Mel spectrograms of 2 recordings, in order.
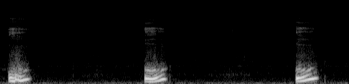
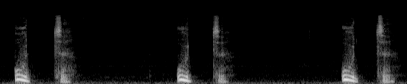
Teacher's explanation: you don't pronounce the final T the U. Second one you pronounce it oot.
